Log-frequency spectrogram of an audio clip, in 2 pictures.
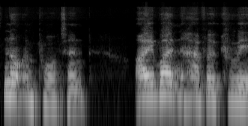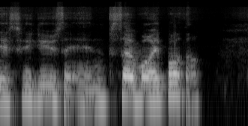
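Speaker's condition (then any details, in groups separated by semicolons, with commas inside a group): Motor neurone disease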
